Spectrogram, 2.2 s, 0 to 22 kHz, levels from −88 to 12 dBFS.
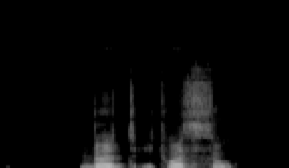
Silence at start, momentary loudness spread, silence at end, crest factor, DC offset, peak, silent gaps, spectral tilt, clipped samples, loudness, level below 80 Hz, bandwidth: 0.6 s; 13 LU; 0.45 s; 18 dB; under 0.1%; -12 dBFS; none; -6 dB/octave; under 0.1%; -28 LUFS; -68 dBFS; 12 kHz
